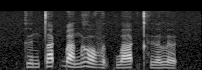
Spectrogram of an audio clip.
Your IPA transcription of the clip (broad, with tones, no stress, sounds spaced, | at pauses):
k ɨ˧ n t̪ a˦˥ k̚ ɓ a˨˦ n ɣ ɔ˧ v ə̰˧˨ w k w aː˦˥ k̚ t̪ʰ ɨ˨˦ ə̯ l ə˨˩ t̚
